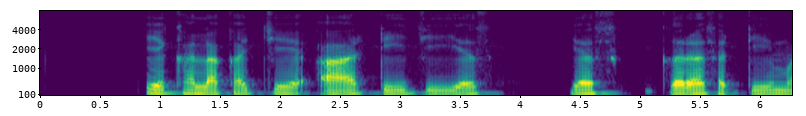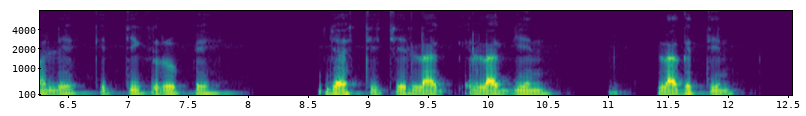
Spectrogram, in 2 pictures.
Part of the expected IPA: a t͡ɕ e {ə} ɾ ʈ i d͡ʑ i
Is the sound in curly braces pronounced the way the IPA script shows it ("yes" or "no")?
no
